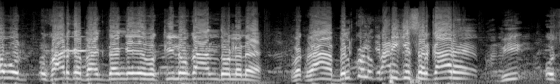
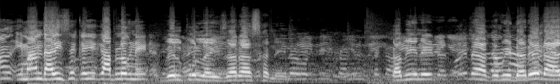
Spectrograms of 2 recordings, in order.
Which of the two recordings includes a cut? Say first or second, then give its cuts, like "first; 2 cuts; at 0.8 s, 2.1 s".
first; 1 cut; at 3.0 s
